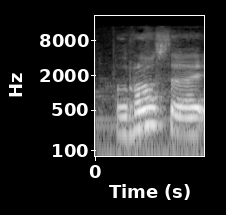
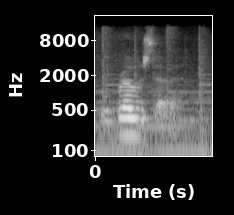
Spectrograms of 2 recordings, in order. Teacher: But if we use the American English R at the beginning, Rosa, it's much more deep and pulled back into the throat because we're using that that bunched R position to make that Rosa sound.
